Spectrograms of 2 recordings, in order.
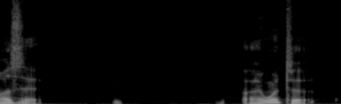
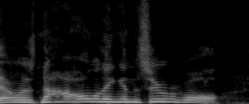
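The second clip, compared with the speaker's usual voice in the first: much higher complaining put-on voice. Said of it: "they're like".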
